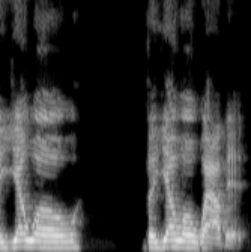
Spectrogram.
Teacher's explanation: there is a clear substitution of a W for an r and an L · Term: gliding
